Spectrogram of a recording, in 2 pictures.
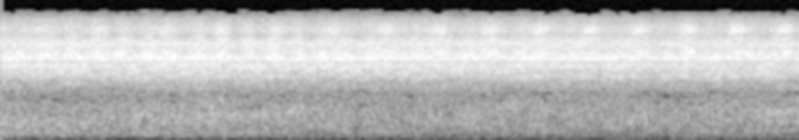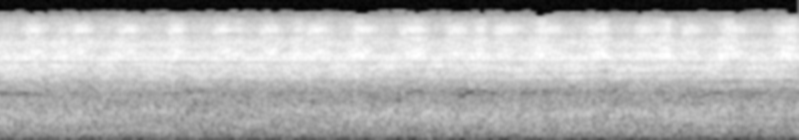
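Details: Steady frying-oil buzz of a large brown cicada in July, high and hissing, with a subtle quick throbbing running through the unbroken drone.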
